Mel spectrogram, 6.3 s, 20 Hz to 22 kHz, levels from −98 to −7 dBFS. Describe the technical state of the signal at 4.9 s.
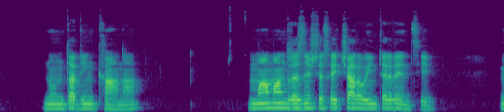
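At 4.91 s the speech lurches forward, jumping ahead past the missing audio. This is compressed frames skipped: a couple of frames, about 50 ms of audio, never get decoded, so playback resumes that much later in the speech.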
